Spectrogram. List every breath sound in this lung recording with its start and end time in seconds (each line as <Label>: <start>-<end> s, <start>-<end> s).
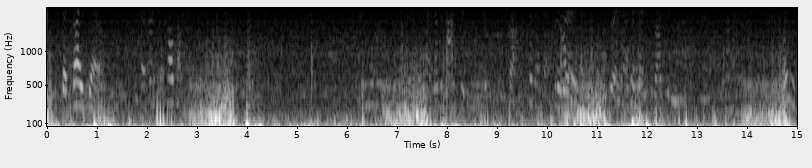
Inhalation: 2.93-3.78 s, 6.73-7.58 s, 10.40-11.25 s, 14.01-14.86 s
